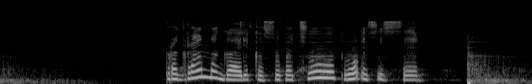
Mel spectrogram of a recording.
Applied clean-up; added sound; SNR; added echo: neural separator model SepFormer DNS4.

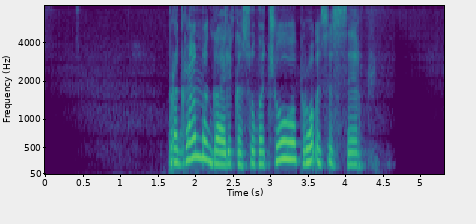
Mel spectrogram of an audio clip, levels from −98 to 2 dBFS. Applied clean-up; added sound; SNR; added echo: neural mask model Resemble Enhance denoiser.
